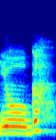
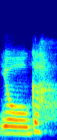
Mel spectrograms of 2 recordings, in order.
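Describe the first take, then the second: Both takes have the same delivery.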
